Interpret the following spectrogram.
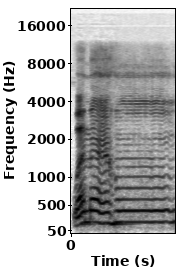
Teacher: So I will pronounce this meme with hiding, meaning I'm going to slightly open my lips. · in my pronunciation of the meme, I'm going to do ikhfa or hiding, and I'm going to do 2 units of length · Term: Ikhfa Shafawii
